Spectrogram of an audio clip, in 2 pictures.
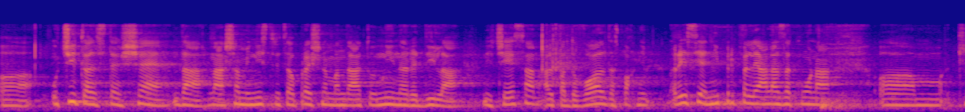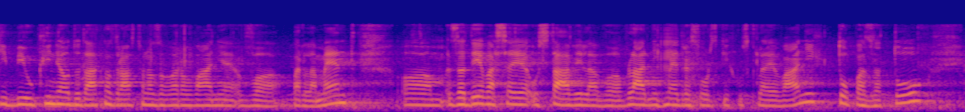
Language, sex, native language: Slovenian, female, Slovenian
